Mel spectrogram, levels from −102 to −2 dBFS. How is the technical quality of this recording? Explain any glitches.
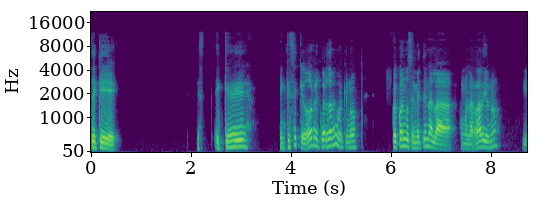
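No glitches to report: the speech recording runs without any audible dropouts, clicks, distortion or level faults.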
